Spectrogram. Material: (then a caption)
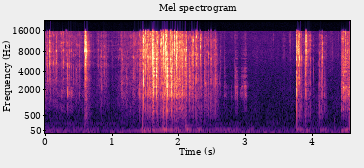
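Dried pasta. Handfuls of dry raw Christmas-shaped pasta are picked up from a dark bowl and let fall back in, then rustled with fingertips. The result is bright, crisp clattering and rustling with sharp little clicks, swelling into a dense pour before thinning out and picking up again.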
